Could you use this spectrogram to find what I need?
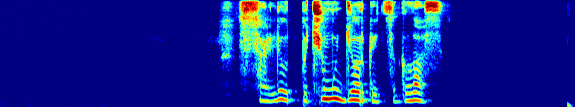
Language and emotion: Russian, angry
